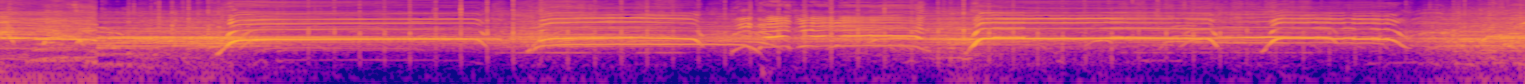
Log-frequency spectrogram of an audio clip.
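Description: A young woman sings loudly and joyfully close by.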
